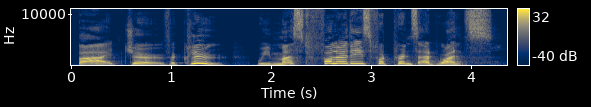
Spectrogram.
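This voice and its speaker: A pompous male animal inspector from a children's storybook played by a woman. He blusters and exclaims, bumbling along with very animated swings in pitch. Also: unhurried. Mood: excited.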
